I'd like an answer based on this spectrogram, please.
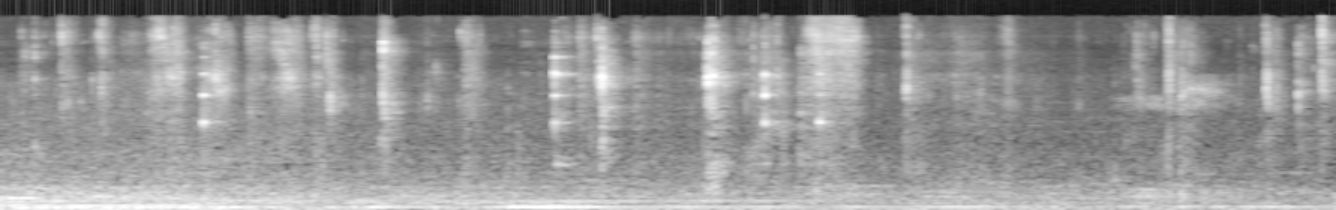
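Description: Wooden chopsticks clicking and scraping against a porcelain bowl as food is shoveled into the mouth: a dozen or so short, scattered clicks over a faint low hum.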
